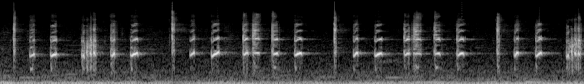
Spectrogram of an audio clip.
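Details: Kept parrot in Gujrat saying a short word again and again, each utterance a clipped, reedy, squawky syllable, roughly two per second, over a faint background hum.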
